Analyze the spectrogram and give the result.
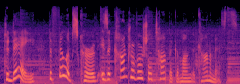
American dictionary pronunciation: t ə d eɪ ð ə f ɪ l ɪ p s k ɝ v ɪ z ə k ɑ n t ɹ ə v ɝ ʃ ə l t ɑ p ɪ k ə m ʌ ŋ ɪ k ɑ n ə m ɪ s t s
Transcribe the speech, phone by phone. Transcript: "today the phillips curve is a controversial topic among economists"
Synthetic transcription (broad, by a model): t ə d eɪ ð ə f ɪ l ɪ p s k ɝ v ɪ z ə k ɑ n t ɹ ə v ɝ ʃ l t ɑ p ɪ k ə m ʌ ŋ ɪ k ɑ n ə m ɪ s t s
